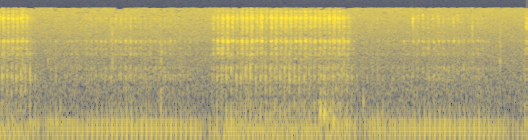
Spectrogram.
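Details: British Shorthair mother cat named Polina purring beside her three-day-old kittens while they nurse; steady low rumbling purr alternating between inhale and exhale phases, with faint soft rustling.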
